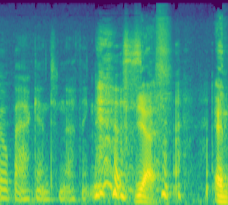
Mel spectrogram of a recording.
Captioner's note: she chuckles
